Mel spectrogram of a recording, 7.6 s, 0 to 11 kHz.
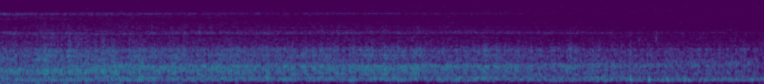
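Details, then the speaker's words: Nissan 200SX (S-chassis) with a ball-bearing turbo, engine switched off. A faint, steady high whir slowly fades as the compressor wheel coasts down freely, which is normal for a ball-bearing turbo. "if you have a ball bearing turbo after you switch your car off you will hear the compressor wheel in the turbo still spinning"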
